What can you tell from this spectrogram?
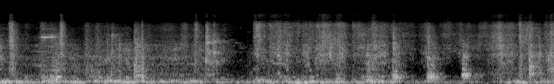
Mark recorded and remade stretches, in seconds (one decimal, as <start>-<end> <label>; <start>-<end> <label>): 0.0-2.3 remade; 2.3-3.2 recorded; 3.2-3.8 remade; 3.8-4.7 recorded; 4.7-5.5 remade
